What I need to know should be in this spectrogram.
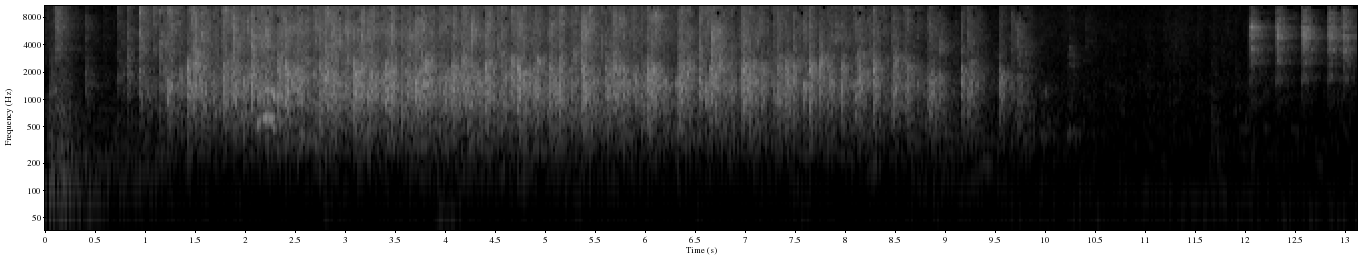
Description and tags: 261110 - Budapest - Jazz Club
Applause during jazz concert in Budapest jazz club.
applaud, applause, hand-clapping, audience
